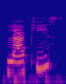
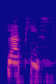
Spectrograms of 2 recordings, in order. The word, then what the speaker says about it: lápiz: it like a TH So everywhere else it would be Zorro (soar oh), lápiz (lah peace), but if you go to Spain it's going to be Zorro (thor oh), lápiz (lah peeth).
